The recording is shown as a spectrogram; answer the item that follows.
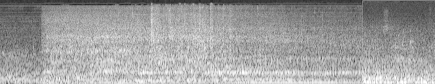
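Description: Faint outdoor background with a steady low mechanical hum, like an engine running, and a few light clicks in the middle. The sound changes abruptly near the end.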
